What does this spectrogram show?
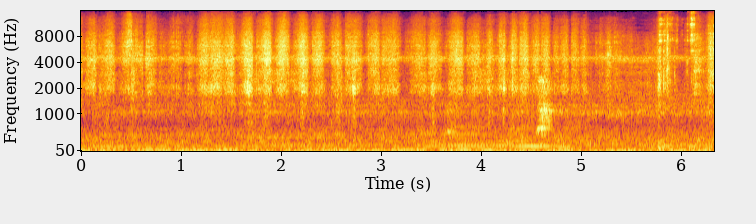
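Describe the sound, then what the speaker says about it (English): A cloth dampened with rubbing alcohol is wiped back and forth across a truck surface, giving a steady, close rubbing swish with a regular stroke rhythm throughout and no talking. "I'm probably just gonna wipe down this as well with the rubbing alcohol."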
